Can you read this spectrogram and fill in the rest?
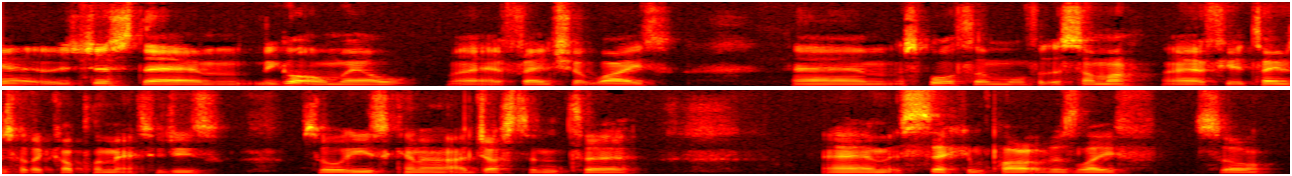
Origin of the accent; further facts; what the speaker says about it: Glasgow, Scotland, United Kingdom; You know, I'm from Glasgow. I work here. You know, my family's here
